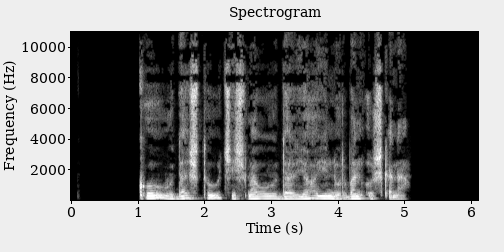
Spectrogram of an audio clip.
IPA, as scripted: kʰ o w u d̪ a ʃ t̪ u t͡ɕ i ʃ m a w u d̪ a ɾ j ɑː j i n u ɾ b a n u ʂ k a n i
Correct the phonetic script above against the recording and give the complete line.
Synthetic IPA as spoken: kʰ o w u d̪ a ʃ t̪ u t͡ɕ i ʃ m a w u d̪ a ɾ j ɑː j i n u ɾ b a n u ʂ k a n a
